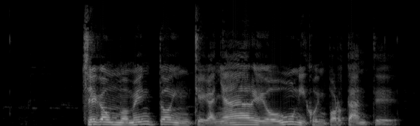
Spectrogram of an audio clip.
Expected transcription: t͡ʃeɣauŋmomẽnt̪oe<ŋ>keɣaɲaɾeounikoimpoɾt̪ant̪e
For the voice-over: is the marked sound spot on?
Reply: yes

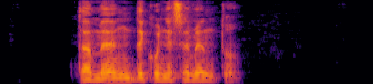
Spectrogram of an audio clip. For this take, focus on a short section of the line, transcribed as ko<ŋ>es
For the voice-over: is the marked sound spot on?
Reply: no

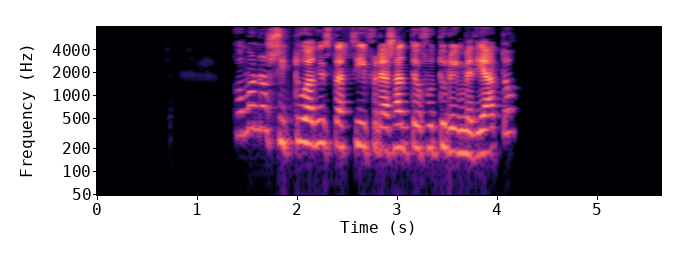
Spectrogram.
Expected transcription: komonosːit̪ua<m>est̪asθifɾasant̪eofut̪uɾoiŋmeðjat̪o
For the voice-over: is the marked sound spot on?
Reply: no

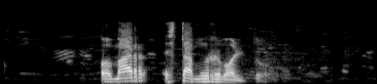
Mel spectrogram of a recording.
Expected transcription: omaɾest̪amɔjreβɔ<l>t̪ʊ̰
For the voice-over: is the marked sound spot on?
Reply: yes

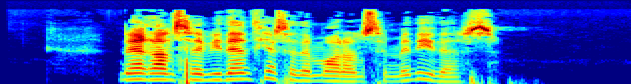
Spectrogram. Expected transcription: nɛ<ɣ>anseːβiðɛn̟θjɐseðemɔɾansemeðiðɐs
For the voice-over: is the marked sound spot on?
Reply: yes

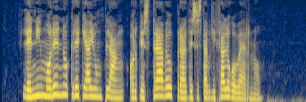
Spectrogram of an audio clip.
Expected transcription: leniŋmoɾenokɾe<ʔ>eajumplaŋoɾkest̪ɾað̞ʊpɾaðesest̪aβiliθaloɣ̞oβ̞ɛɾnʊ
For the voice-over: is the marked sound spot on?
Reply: no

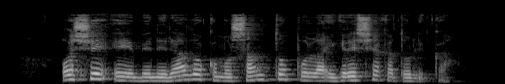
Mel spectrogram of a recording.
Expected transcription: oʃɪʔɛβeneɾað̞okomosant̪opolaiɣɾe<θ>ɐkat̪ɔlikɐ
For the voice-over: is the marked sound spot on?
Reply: no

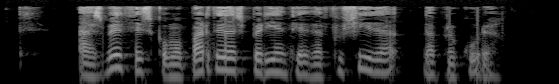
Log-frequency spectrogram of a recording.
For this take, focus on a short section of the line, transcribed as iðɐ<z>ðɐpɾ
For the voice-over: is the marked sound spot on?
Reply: no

